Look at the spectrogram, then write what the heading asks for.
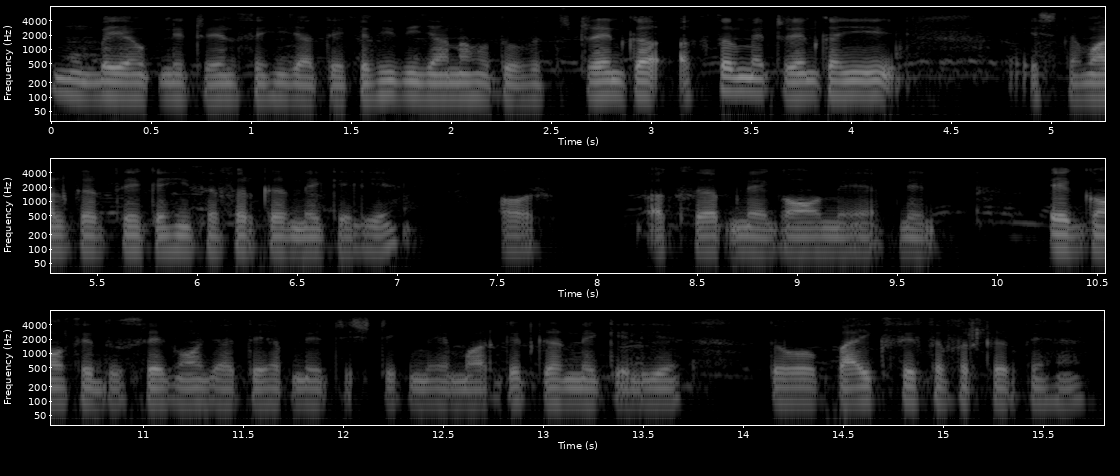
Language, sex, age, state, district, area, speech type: Urdu, male, 30-45, Bihar, Khagaria, rural, spontaneous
